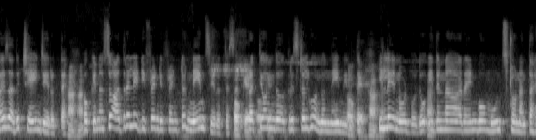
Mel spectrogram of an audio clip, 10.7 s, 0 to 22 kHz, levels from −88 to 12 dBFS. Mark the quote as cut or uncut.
uncut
